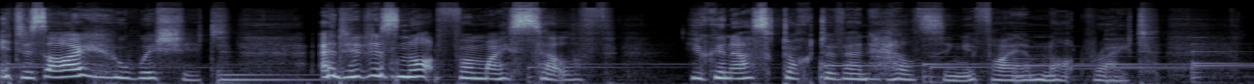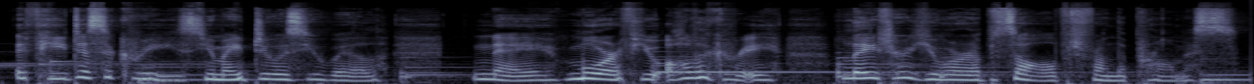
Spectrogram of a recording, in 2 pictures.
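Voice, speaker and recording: Radio drama: woman playing devoted young wife, solemn, imploring, mid-range voice, clear music behind. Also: mid-range voice, moderate pace, close to an everyday voice. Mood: earnest. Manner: solemn, intense pleading. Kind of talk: radio play acting.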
